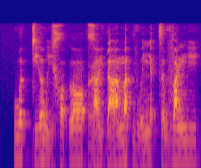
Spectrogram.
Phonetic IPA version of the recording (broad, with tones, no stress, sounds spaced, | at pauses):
w ə˦˥ k̚ c i˧˥ ə̯ w i˨˩˦ x ɔ˨˩ t̚ l ɔ˧ | ɣ a˨˩˦ j ɗ aː˨˩˦ m a˦˥ t̚ v u˨˩˨ ə̯ ɲ a˨˩ k̚ s ə˨˩˨ w v a˧ ŋ m i˧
